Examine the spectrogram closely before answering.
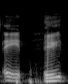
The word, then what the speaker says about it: eyot: And they camp for the night on this little Ayote. How did your boy pronounce it in the book? 8. It's 8. Eyot.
